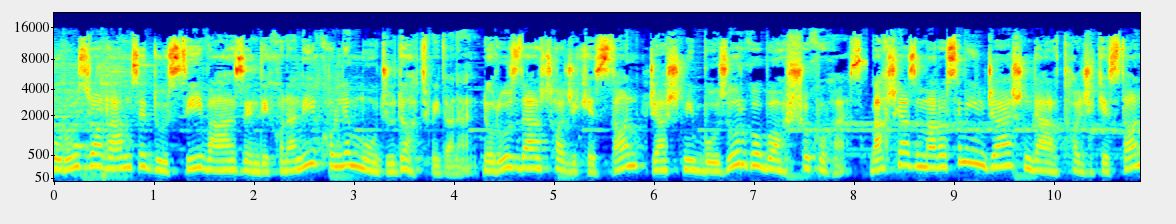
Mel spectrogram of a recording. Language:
Persian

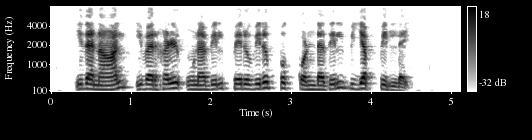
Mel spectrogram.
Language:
Tamil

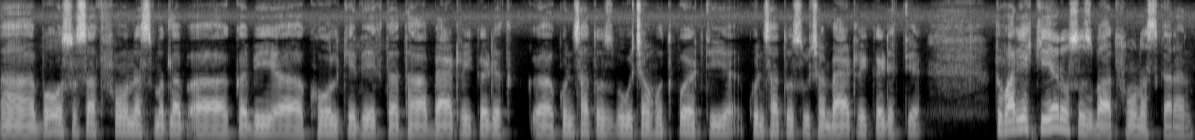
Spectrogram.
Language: Kashmiri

